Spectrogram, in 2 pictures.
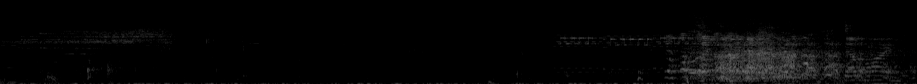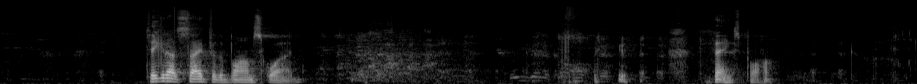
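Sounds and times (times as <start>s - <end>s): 
mobile phone ringing in a room: 5.5s - 10.4s
laughter: 6.6s - 10.6s, 12.2s - 16.2s, 17.0s - 17.8s
speech: 10.6s - 12.2s, 16.3s - 17.0s.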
